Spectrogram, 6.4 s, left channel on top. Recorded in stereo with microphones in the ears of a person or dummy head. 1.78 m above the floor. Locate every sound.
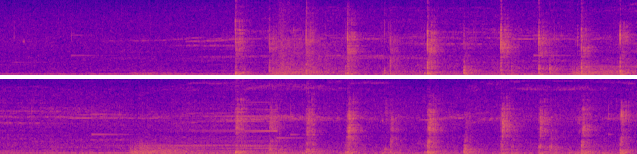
2.4 s running footsteps: 25° left (ahead or behind), 3 m; by 6.3 s 50° left (ahead or behind), 2.5 m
